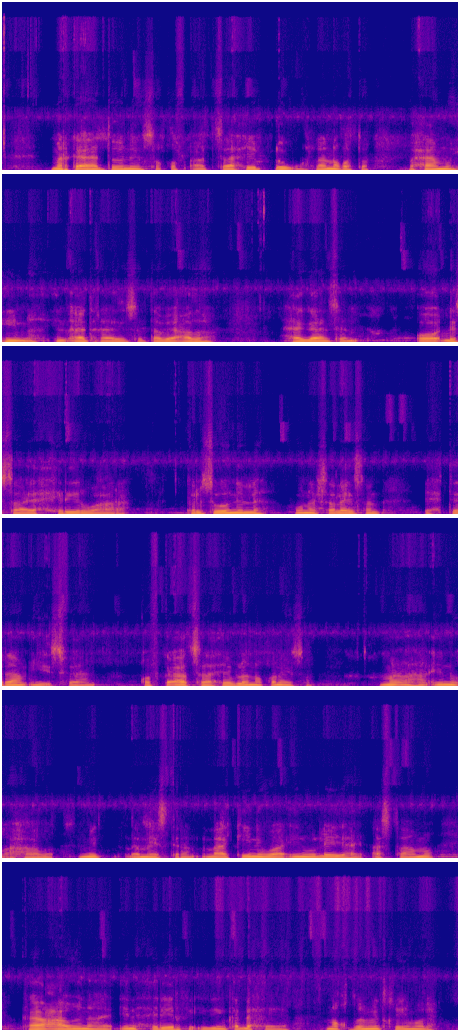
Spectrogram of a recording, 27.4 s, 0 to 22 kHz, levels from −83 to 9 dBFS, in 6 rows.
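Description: A speech recording carrying plainly audible Opus compression damage throughout, likely from low-rate encoding around 16 kbps in the hybrid speech mode. The voice sounds hoarse, rough and grainy, with the top band noise-filled rather than detailed, even though content extends to about 20.1 kHz.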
